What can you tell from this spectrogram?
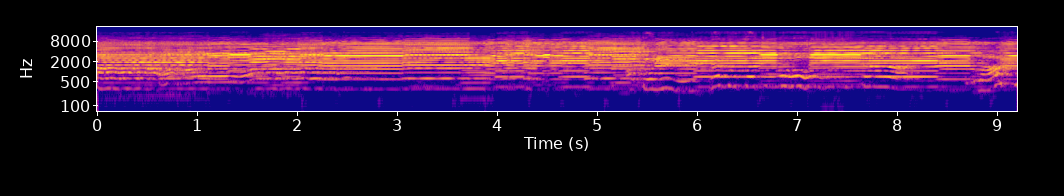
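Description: A harmonium sustains the accompaniment while a voice sings a drawn-out, ornamented verse over it, sliding between notes.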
